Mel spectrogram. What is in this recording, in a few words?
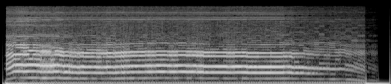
argh, Commodore64 speech; Impossible mission; speech pack variations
